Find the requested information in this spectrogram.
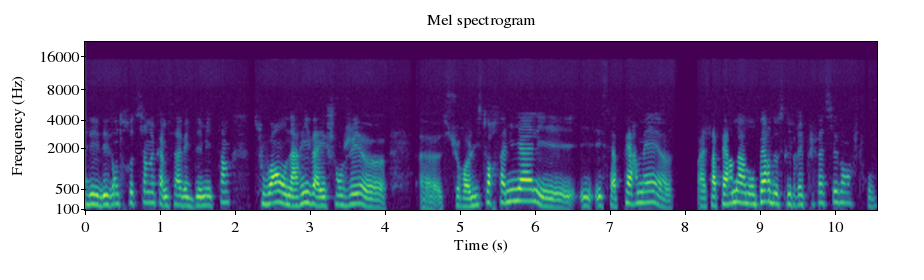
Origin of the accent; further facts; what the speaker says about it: France; Je suis née en France de parents d'origine turque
